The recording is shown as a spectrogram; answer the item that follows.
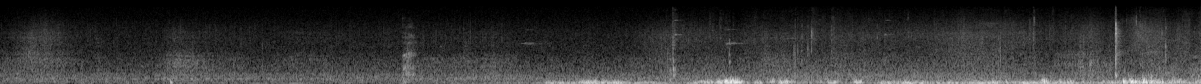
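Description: Wind noise on the microphone, faint at first, then a low rumble that comes in gusts from about halfway through, with a few faint clicks.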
